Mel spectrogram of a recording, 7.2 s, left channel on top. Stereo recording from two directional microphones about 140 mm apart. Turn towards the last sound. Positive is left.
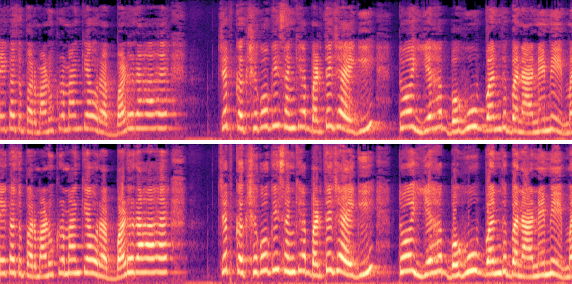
turn(degrees=-50)  # may be behind; listen again after turning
